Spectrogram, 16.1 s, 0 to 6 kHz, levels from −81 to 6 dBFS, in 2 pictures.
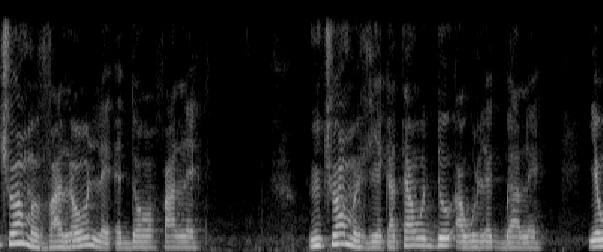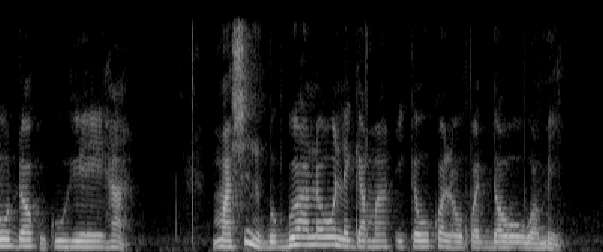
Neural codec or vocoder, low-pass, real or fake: vocoder, 22.05 kHz, 80 mel bands, WaveNeXt; 5.4 kHz; fake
